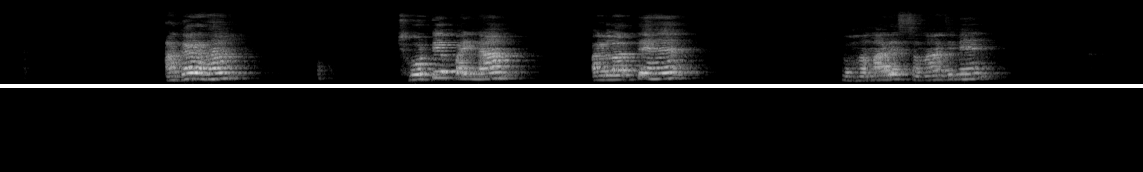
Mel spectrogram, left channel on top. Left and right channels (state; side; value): silent; right; 61 dB below the other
